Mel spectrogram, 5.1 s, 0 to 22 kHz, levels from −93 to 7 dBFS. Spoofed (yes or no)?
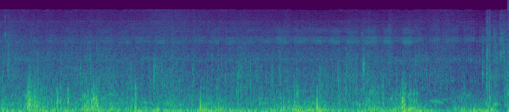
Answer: no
